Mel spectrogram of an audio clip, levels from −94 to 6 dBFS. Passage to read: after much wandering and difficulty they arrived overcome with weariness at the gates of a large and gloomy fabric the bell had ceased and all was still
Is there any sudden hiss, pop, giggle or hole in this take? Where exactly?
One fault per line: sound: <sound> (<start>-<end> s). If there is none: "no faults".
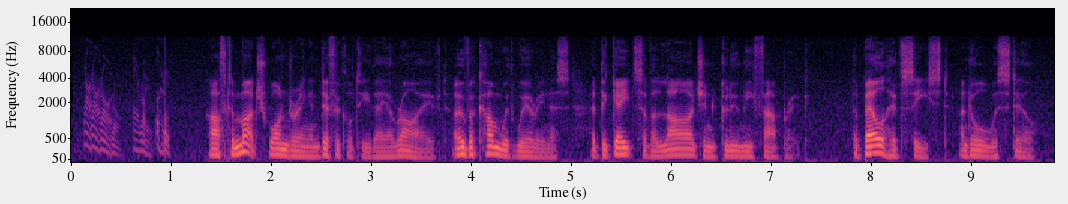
sound: chirp (0.1-1.0 s)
